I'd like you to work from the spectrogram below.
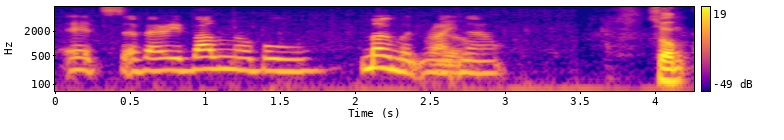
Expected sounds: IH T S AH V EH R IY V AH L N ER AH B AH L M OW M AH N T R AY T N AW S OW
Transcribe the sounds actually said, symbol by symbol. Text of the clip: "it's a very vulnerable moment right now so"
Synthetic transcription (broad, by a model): IH T S AH V EH R IY V AH L N ER AH B AH L M OW M AH N T R AY T N AW S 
